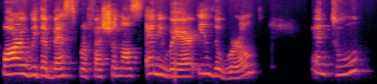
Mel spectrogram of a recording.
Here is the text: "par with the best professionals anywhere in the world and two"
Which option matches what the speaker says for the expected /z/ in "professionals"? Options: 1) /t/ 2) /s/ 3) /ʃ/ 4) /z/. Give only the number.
2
